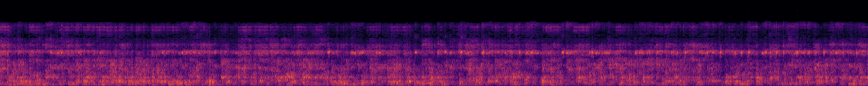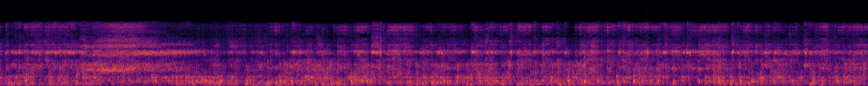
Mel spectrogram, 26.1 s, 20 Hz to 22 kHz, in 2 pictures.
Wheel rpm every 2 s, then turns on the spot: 230, 230, 230, 240, 230, 230, 230, 220, 240, 230, 230, 230, 230.
none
